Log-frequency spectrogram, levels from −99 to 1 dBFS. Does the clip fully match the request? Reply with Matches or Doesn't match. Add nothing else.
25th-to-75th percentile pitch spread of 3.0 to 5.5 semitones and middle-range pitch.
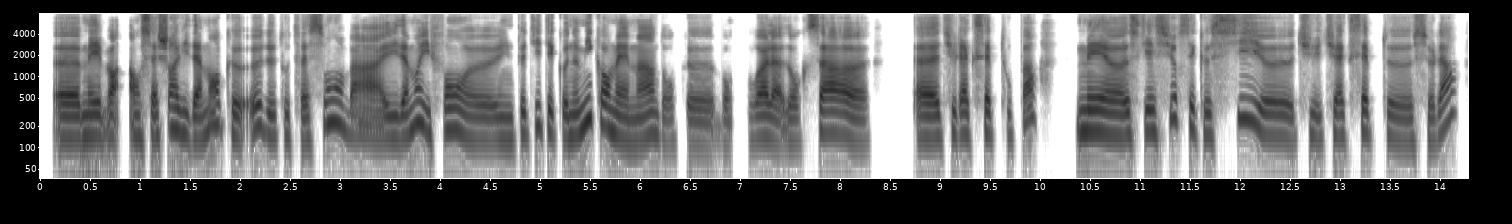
Matches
